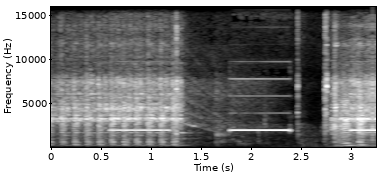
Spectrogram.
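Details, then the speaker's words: 2006 Toyota Corolla 1.8L with old key: starter cranks steadily, a chime sounds, cranks again without firing; security light stays on, immobilizer not recognizing the key. With the new key it starts right up. "It's not gonna start. So you got a crank no start condition, but because of the security, it's not recognizing the key."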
